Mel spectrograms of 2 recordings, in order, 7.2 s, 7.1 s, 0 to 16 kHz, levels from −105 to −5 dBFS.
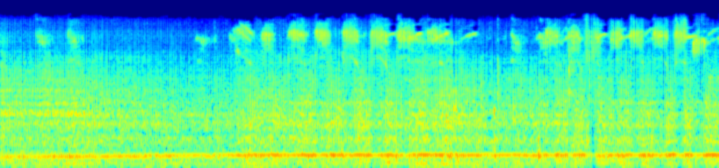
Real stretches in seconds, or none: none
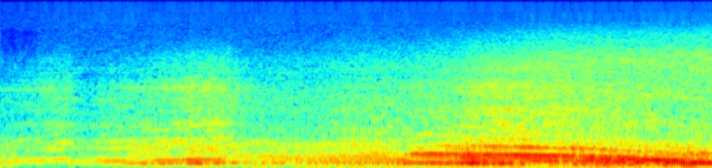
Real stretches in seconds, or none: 0.0-2.9; 3.4-4.2; 4.9-5.6; 6.4-7.1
